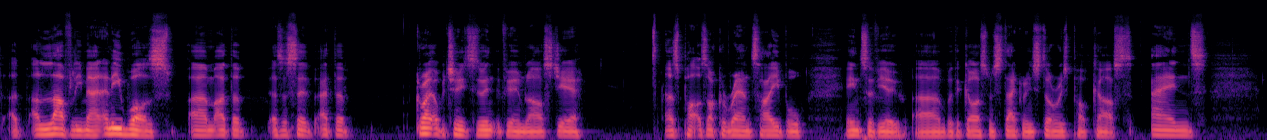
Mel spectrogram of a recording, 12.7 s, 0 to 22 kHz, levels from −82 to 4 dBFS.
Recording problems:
none

